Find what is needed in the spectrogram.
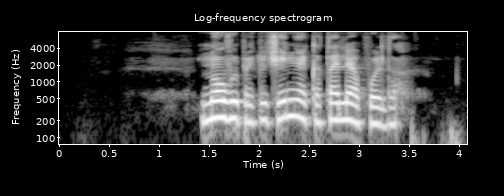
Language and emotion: Russian, neutral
